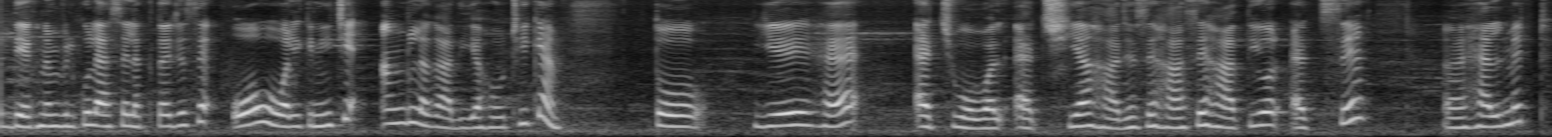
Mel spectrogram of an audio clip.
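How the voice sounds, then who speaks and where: A young woman, explaining a language lesson patiently, often pausing to check that it's understood. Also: on the high side, darkish tone, slight background noise. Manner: patient, repeats points, often asks "okay?". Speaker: language teacher.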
